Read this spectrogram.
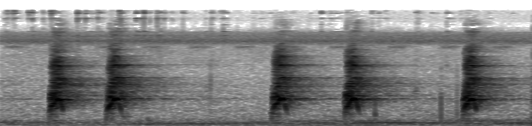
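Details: A Schipperke gives five sharp, high-pitched barks at uneven intervals, eager to chase a squirrel.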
